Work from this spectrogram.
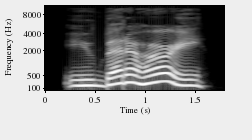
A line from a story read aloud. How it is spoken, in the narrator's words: Caden said with a lazy southern drawl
